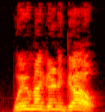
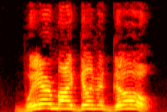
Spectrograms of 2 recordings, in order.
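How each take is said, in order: First: Worried question, not yet shouted; contained dismay. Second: High, loud mock-desperate wail; loud dismay. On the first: Acted. Fired wrestler asks boss, mildly dismayed. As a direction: ask it with mild mock dismay. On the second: Fired wrestler begging boss, loud dismay. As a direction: cry it out, drawing out the words. Repeats the question, escalating.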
